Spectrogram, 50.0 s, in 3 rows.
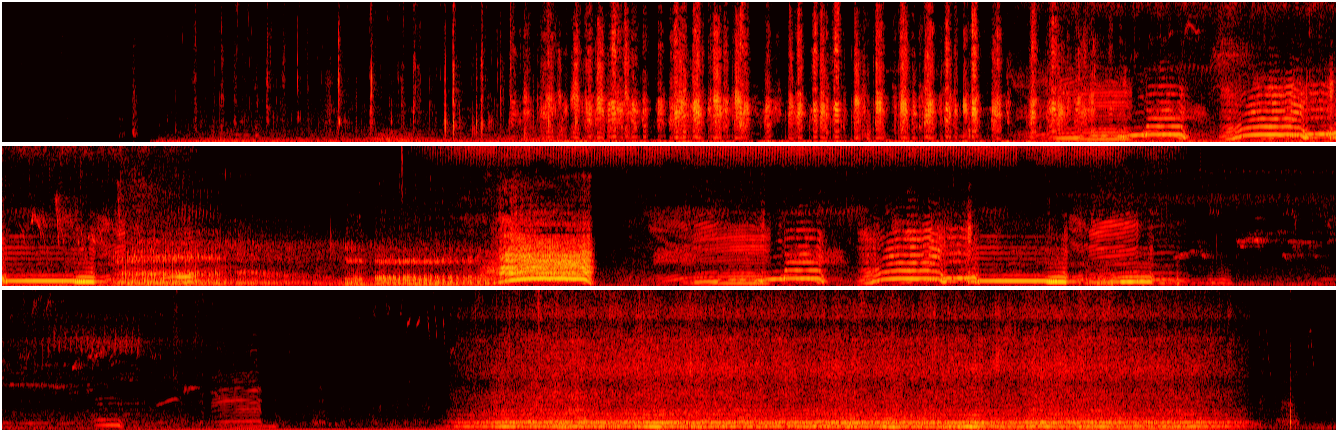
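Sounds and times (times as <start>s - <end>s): cattle mooing: 29.6s - 31.4s
honeybees buzzing: 38.9s - 49.0s.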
